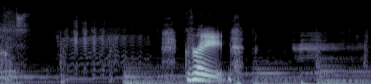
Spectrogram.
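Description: Goat bleating in a farm video game, a single short bleat rising over a player talking over a background music bed.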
